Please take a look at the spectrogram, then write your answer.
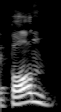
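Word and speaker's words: Bogen: glory is this snowy but it's pronounced born oh i'm just i call it bargain b-o-g-e-n it's getting cold bargain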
